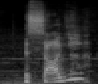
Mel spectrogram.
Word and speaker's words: Hisagi: inflict so much damage Shu I think it's shui you pronounce it hisagi oh boy that's RI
